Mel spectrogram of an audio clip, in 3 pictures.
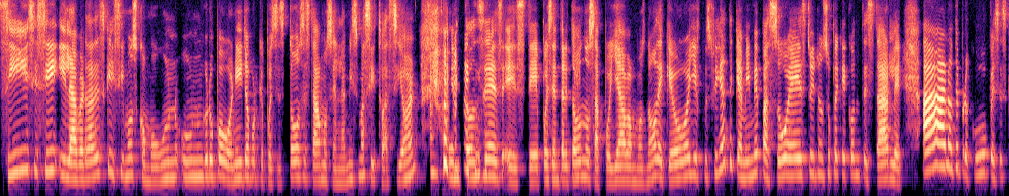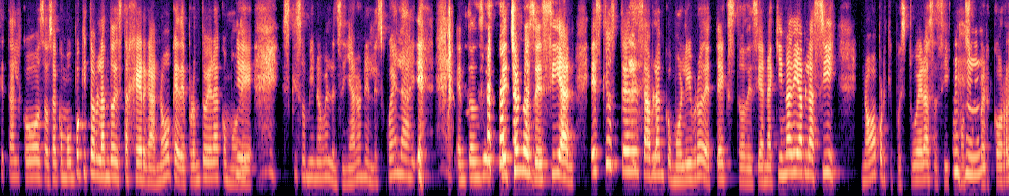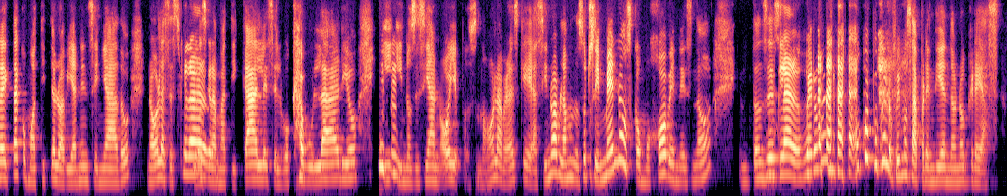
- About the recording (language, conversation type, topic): Spanish, podcast, ¿Puedes contarme sobre un viaje que te hizo ver la vida de manera diferente?
- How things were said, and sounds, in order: laugh; other noise; laugh; chuckle; gasp; chuckle; laugh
